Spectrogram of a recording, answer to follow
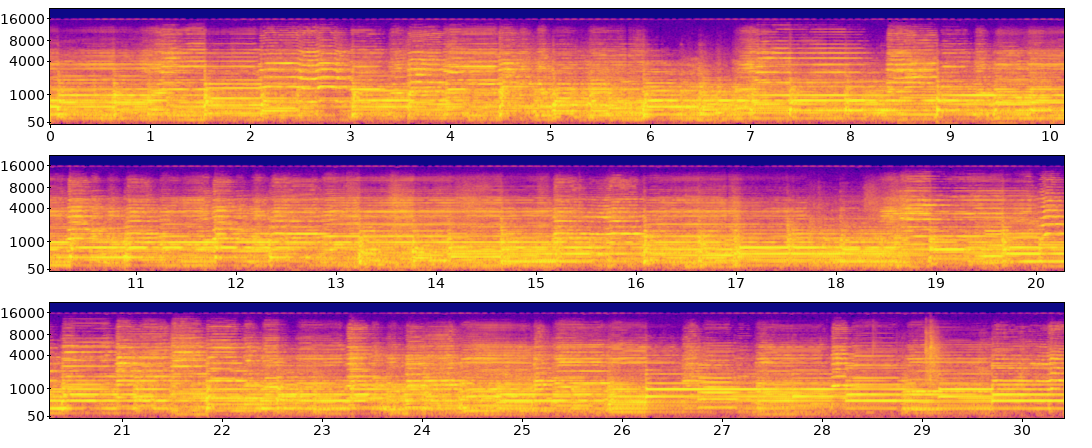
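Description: Harmonica in a neck rack playing a melody of held notes over an acoustic guitar.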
